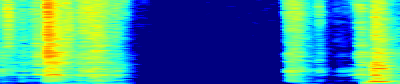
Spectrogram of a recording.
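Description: A short scraping rub of a large ice cube being lifted against a metal ice bucket near the start, with a brief second scrape about one and a half seconds in.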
